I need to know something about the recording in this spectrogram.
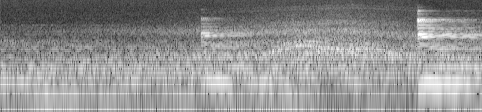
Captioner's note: winds rise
